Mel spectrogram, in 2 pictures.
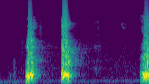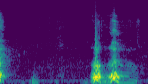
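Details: LuLu, a pet Rottweiler that dislikes frogs, barking at a frog: three sharp, deep single barks spaced about a second apart, then a quick double bark, over a steady electrical hum, with a person nearby.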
